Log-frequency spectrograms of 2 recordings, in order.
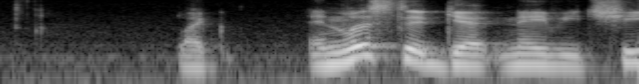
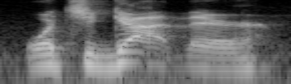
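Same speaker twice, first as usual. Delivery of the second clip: lightly voiced, lower drill instructor; drill instructor's talk; 4 semitones lower than usual. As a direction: imitate an instructor sizing up a recruit. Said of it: "that's how he, he talked".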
